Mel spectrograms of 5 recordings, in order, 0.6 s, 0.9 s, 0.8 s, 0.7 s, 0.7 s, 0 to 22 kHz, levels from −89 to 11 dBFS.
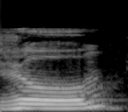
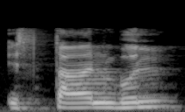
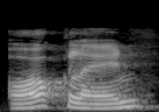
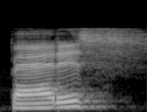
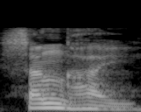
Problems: none marked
